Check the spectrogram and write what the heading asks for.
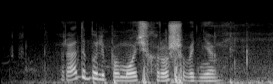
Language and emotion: Russian, neutral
